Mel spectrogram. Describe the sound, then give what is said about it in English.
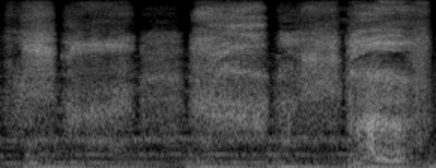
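A creature breathes heavily up close over its new meal in a dark sewer, a run of loud, harsh, raspy inhales and exhales in a steady rhythm with brief pauses between them and no talking. “The sculpture was so close he could hear it breathing heavily in glee over its new meal.”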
